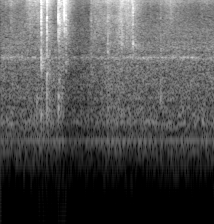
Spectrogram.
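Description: Brief rustling, scraping handling noise about half a second in, as hands grip and turn an aluminium laptop lifted from its box, over a faint steady hum.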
